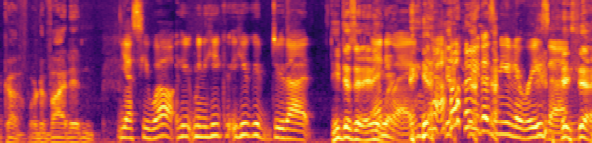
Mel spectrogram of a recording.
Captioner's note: laughs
